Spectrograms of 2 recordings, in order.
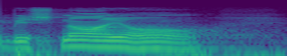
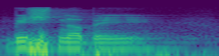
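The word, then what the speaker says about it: विष्णवे: Sanskrit very well, so sometimes he chants mantra, you know, wrongly, wrong pronunciation, he says wrong, grammatically wrong, he says Om Vishnaya Namah, because in many words this aya is there, so he thinks it will be Vishnaya, just like we say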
